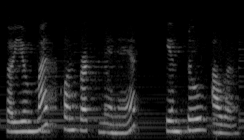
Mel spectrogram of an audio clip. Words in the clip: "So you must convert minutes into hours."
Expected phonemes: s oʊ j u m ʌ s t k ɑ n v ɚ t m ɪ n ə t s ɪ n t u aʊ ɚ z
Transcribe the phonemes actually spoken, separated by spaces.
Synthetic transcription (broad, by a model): s oʊ j u m ʌ s t k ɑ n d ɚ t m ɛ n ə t ɪ n t u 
